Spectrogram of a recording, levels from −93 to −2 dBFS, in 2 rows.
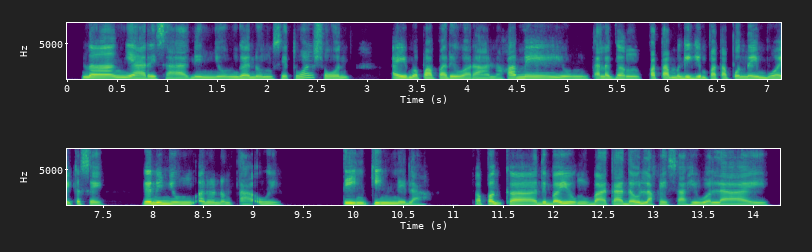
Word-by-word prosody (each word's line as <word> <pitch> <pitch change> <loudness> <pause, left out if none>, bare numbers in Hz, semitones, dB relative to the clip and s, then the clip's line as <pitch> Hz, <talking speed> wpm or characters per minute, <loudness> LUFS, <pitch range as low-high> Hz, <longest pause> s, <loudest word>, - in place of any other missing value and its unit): nangyari 170 -3 +2
sa 140 -3 -2
amin 145 0 -3
yung 140 -1 -2
ganong 140 -1 0
sitwasyon 170 - -3 0.5
ay 160 0 +4
mapapariwara 150 -3 0
na 135 - -9
kami. 195 -4 0
Yung 150 0 -4
talagang 150 -1 -2
pata 150 -2 +1
magiging 150 +1 +1
patapon 140 0 -2
na 140 - +1
yung 140 -1 -1
buhay. 135 0 0
Kasi, 165 -6 -1 0.4
ganun 210 +6 +8
yung 240 -1 +1
ano 195 0 0
ng 195 0 -4
tao, 165 0 -5
eh, 150 - -8 0.6
thinking 190 0 +4
nila, 155 -4 -2 0.5
'kapagka 175 -2 +2
'di 165 - +1
ba, 165 - +4
yung 170 -1 +1
bata 145 -1 +1
daw 150 +2 +1
laki 150 -1 -1
sa 145 +2 -4
hiwalay, 140 -1 -1
150 Hz, 150 wpm, -21 LUFS, 145-175 Hz, 0.6 s, ganun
